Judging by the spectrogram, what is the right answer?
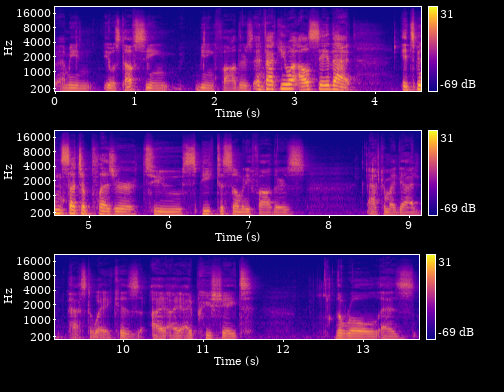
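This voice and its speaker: Halting, earnest American man vlogging. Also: medium pitch. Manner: halting and searching, many restarts and fillers; earnest, quietly emotional. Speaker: vlogger and DJ entertainer. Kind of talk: personal reflective vlog storytelling.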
